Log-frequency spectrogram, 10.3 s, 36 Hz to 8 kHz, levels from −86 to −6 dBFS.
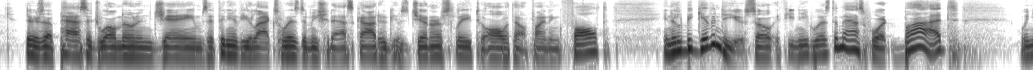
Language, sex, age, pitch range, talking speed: English, male, 40-59, 110-150 Hz, 240 wpm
